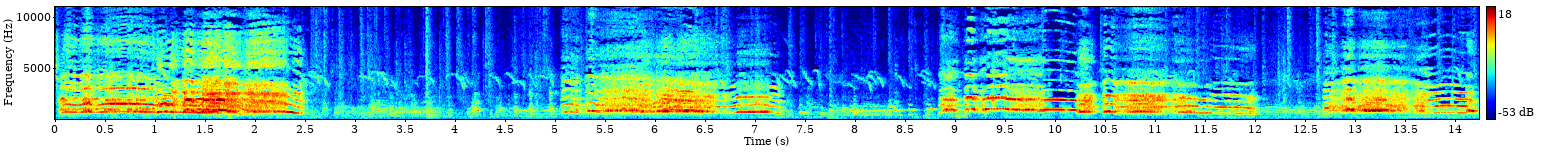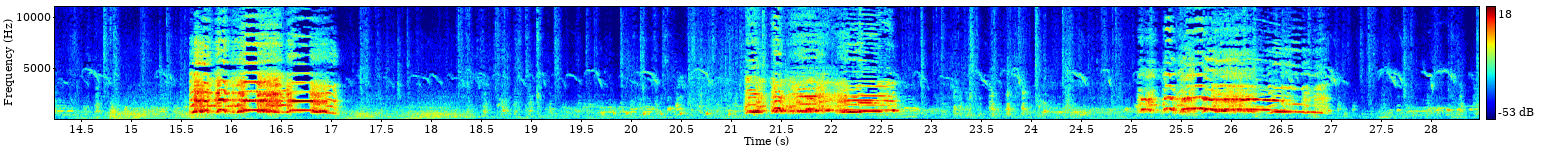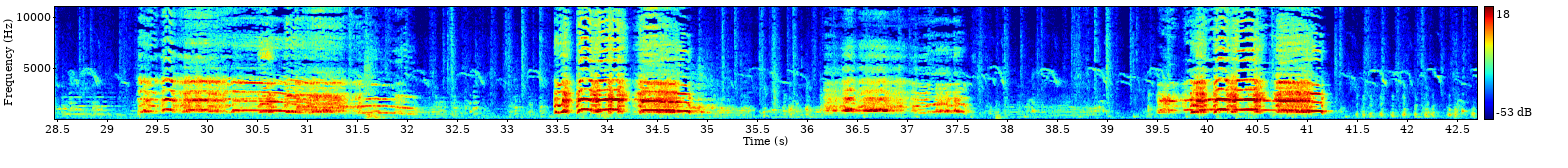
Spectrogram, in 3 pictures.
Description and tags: chickens in coop
chickens, clucking, coop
